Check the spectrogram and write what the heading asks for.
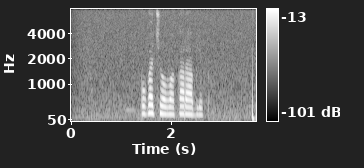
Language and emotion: Russian, neutral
